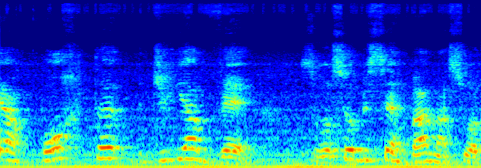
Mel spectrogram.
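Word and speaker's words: Yahweh: por Eu Sou, e a pronúncia dele seria Yahvé. Essa é a pronúncia mais aceitável, né?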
